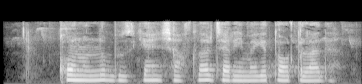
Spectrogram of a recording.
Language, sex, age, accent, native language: Uzbek, female, 19-29, Surxondaryo, Uzbek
